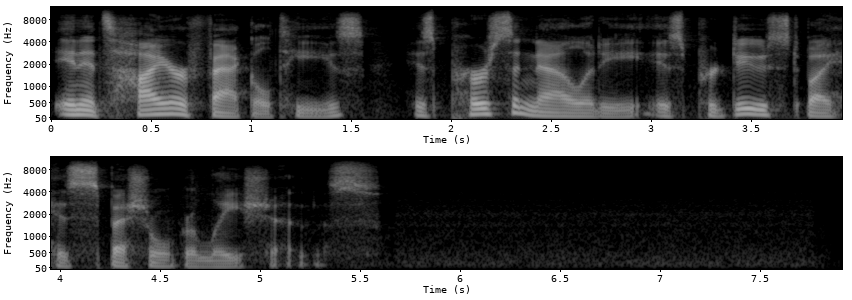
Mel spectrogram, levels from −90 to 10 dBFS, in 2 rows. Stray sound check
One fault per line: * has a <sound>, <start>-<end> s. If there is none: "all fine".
all fine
